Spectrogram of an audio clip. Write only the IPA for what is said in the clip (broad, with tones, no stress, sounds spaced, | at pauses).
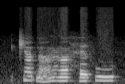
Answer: t͡ʃ ã˦ ɗ ã˨˦ ɣ ã˦ h ɛ˦ f u˦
